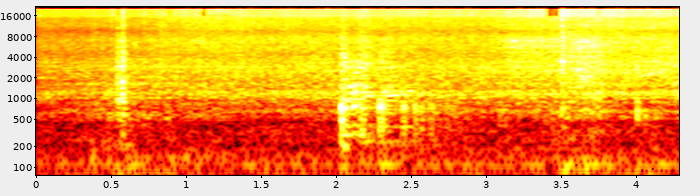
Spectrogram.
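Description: Pork and mixed vegetables, including broccoli, cauliflower, mushroom and carrot, stir-frying in a pan: a continuous sizzle broken by a few sharp scrapes and clatters of stirring, close and alone.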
